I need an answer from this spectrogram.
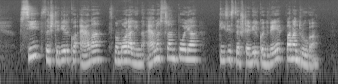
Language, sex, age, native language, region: Slovenian, female, 18-29, Slovenian, Drava region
